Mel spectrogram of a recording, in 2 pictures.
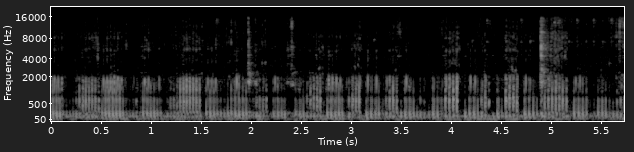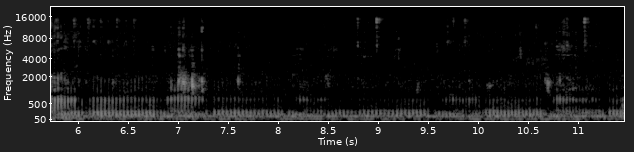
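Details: Pet cat Atreyu purring, a deep rapid vibration in dense pulses, louder and busier early on, then settling into a softer even rumble.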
